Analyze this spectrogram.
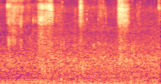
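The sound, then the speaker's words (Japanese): Crisp crunching as teeth bite into a plump, thick fried shrimp: a few short, dry crunches land at fairly even intervals over a soft, steady chewing background. “でもちょっと結構ね丸々と太めのエビフライなんでつい手が伸びちゃいました。いきますよ、”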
